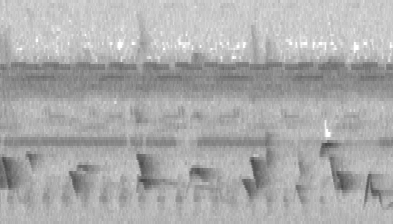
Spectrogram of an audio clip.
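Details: Common pauraque singing at sunset. Repeated slurred whistles, several sharply falling and some rising then dropping, spaced about every half second. A continuous high insect drone runs underneath.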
